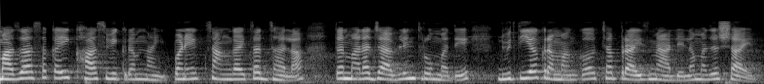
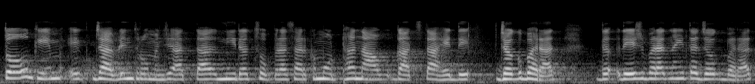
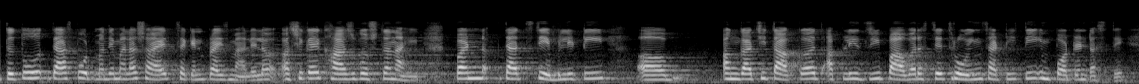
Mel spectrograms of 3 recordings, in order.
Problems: background sounds at intervals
